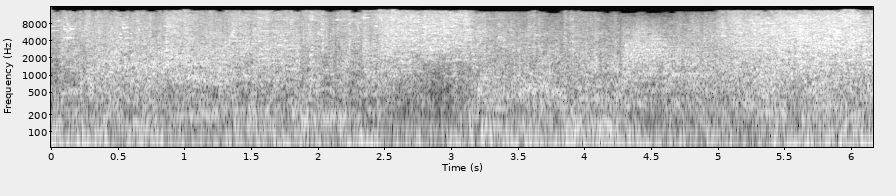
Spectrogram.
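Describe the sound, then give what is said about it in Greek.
A badminton hall roof collapses onto the court during a magnitude 6.9 earthquake in Taiwan, making a dense, loud, continuous crashing roar with rattling debris that holds steady throughout, without voices. “Η οροφή γηπέδου μπάδμιτον πέφτει και καταπλακώνει το τερέν.”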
